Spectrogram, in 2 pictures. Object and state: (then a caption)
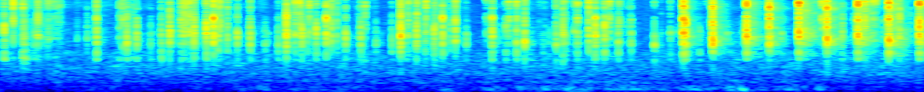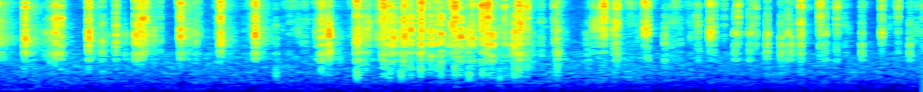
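Plastic game controller buttons clicked. Fingertips tap and click the small buttons and D-pad of a hand-sized, white, hollow plastic Wii Classic controller. Dozens of rapid, sharp, bright clicks come in irregular bursts, with almost no ring after each one. The result is a dense, dry, high-pitched clatter with no low end.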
